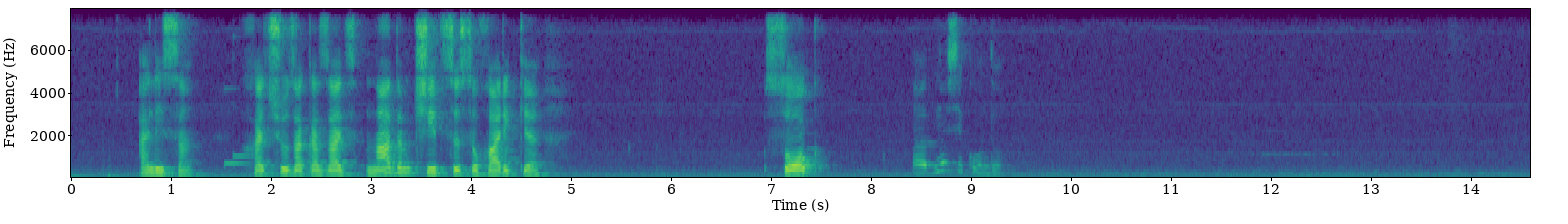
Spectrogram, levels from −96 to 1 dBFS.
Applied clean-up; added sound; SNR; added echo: none; none; none; none.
